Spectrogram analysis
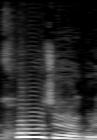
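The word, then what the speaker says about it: колхоз: 짓는데, 이때 당시 소련은 코로즈라고 해서 이런, 코로즈 이렇게 발음을 하는데, 그런 집단 농장 제도가 있었어요.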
